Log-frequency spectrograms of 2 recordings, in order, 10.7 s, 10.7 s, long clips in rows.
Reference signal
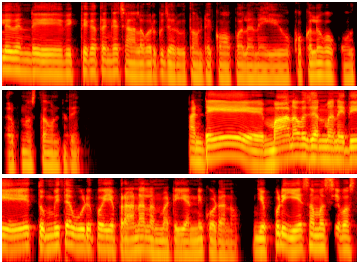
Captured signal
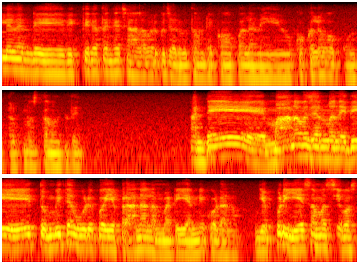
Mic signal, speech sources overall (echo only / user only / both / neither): echo only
